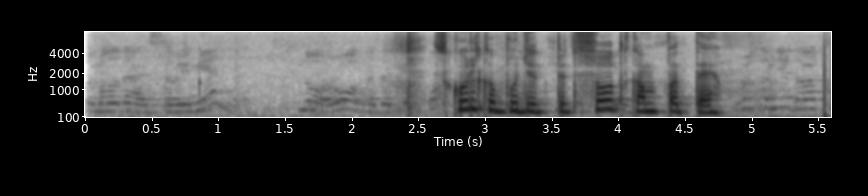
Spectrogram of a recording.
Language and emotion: Russian, neutral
